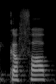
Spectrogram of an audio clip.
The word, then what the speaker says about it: kapha: We say kaf, pit, vat. But it's actually kapha, pitta, vata, dosha.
